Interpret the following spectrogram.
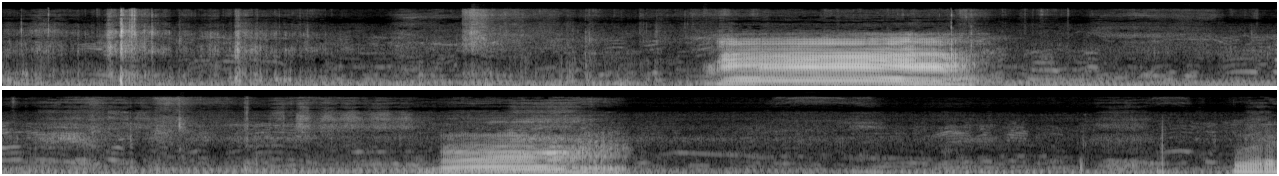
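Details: Bullock giving two drawn-out, deep harmonic bellows, the first about a second long and the second shorter, several seconds apart, over a background of people talking and scattered knocks.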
